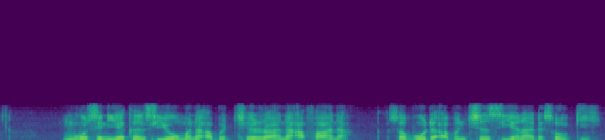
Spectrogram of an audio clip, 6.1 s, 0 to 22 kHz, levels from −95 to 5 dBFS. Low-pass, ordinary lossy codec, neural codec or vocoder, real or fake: 5.4 kHz; Opus, 64 kbps; none; real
